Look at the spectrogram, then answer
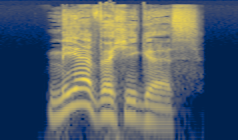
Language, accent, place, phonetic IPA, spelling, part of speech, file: German, Germany, Berlin, [ˈmeːɐ̯ˌvœçɪɡəs], mehrwöchiges, adjective, De-mehrwöchiges.ogg
- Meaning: strong/mixed nominative/accusative neuter singular of mehrwöchig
